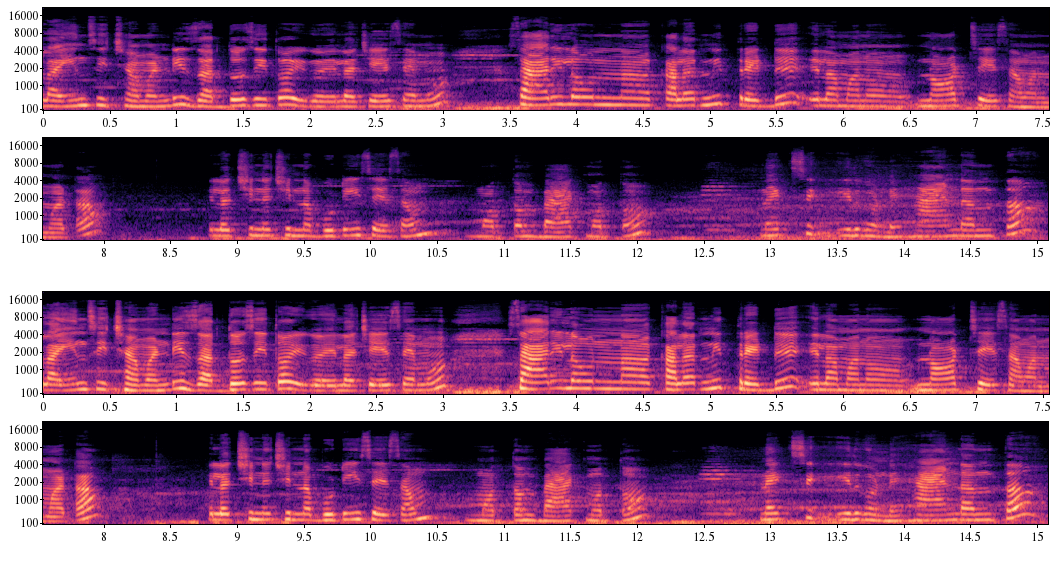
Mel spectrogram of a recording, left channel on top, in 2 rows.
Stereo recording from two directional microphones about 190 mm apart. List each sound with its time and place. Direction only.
0.0 s a woman's voice: 60° right (ahead or behind)
11.0 s speech: 40° right (ahead or behind)
14.1 s a woman's voice: 45° right (ahead or behind)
